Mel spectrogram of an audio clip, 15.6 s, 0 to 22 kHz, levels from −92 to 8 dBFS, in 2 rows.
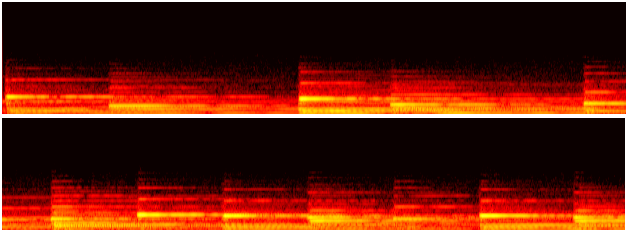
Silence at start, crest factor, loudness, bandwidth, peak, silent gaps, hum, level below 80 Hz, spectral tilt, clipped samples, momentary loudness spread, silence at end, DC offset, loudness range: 0 s; 16 dB; -26 LUFS; 2.1 kHz; -8 dBFS; none; none; -38 dBFS; -14.5 dB/octave; under 0.1%; 17 LU; 0 s; under 0.1%; 6 LU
